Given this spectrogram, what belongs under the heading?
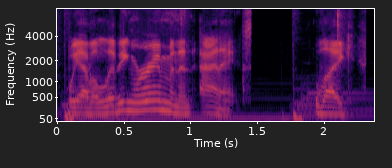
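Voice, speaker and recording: A man in his late twenties with an Australian accent, chatting casually on a podcast and explaining things at length in an animated way. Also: mid-range voice, brisk, faint music behind. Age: 20s. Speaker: podcast co-host.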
